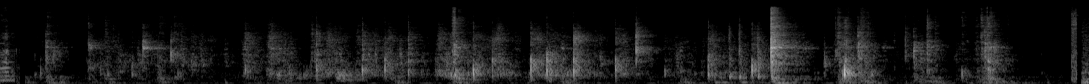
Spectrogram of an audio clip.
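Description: Irregular clicking and tapping of a young goat's hooves on a hardwood floor as it hops about, with one sharper knock a little before the eight-second mark.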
